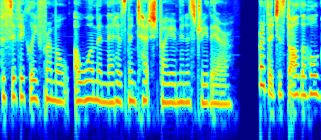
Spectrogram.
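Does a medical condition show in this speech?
No.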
